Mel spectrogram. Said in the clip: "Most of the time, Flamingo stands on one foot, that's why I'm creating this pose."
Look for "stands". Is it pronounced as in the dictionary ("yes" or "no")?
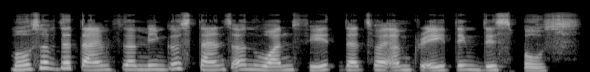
no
